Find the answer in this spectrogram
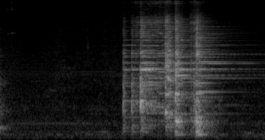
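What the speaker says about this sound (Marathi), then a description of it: "त्याच्यावर मी जरा झाकण ठेवते हा" Quiet at first, then a metal lid clanks onto a pot of vegetable curry simmering on a low flame, with a few quick clinks and rattles before settling.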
